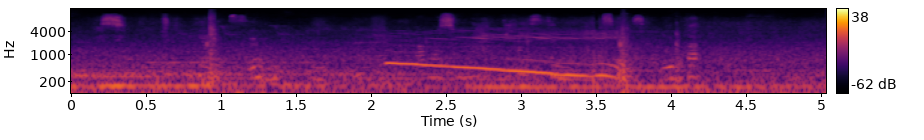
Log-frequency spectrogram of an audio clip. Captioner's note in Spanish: Exclamaciones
